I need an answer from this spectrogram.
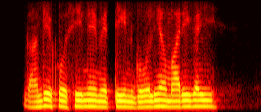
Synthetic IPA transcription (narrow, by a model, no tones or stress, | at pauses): ɡʱãːnd͡ʒ̪eːkoːsiːneːmẽːt̪iːnɡoːlɪjãːmaːɾiːɡəiː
